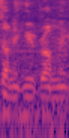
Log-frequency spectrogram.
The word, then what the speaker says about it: Donohue-Bromley: I'm sorry about my pronunciation. My name's Donohue-Bromley.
